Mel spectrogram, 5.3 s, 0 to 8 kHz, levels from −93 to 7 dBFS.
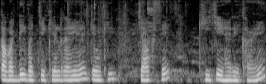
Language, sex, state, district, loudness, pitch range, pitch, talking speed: Hindi, female, Bihar, Vaishali, -18 LUFS, 155-175 Hz, 160 Hz, 125 wpm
